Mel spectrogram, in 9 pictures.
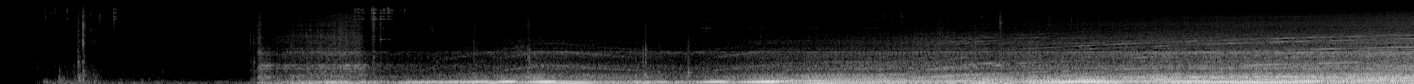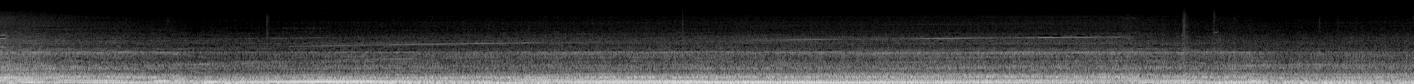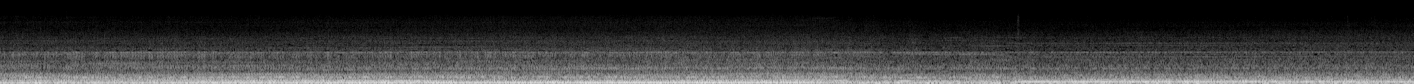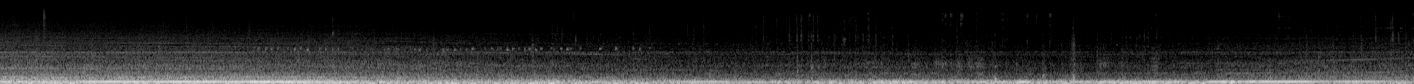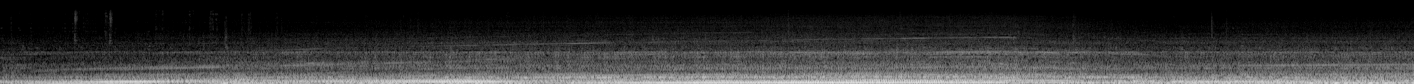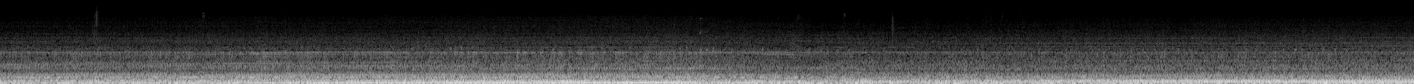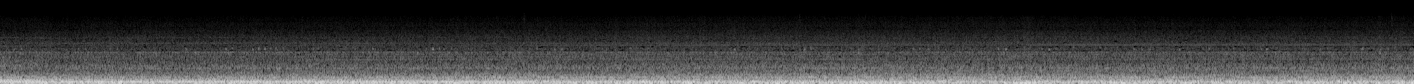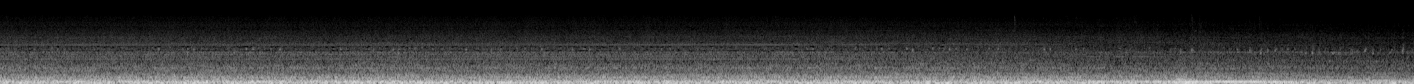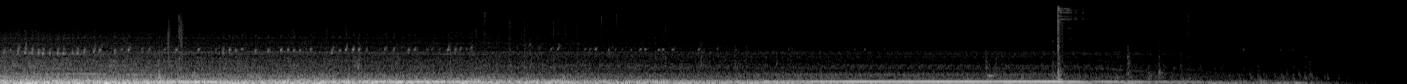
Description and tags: Henkilöauto, ajoa, Citroen 2 CV / A car, start, driving on asphalt, slow down, engine shut down, interior, Citroen 2 CV, a 1981 model
Citroen 2 CV, vm 1981, rättisitikka. Käynnistys ja ajoa asfaltilla n. 80 km/h, pysähdys, moottori sammuu. Sisä.
Paikka/Place: Suomi / Finland / Vihti
Aika/Date: 09.08.1995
